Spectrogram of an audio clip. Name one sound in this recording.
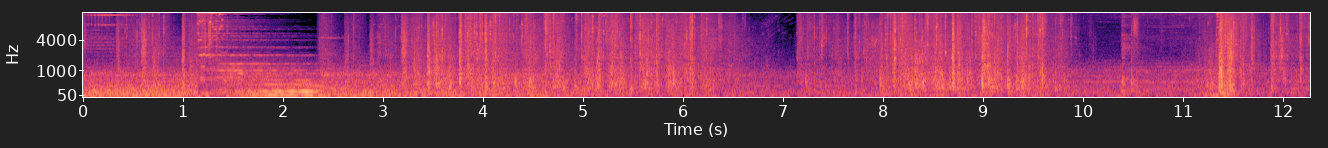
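Footsteps run over loose gravel.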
